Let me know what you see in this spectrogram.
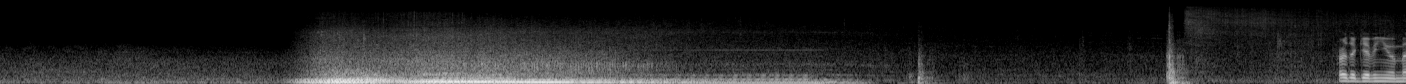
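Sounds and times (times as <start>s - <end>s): car engine running: 2.9s - 9.5s
car door opening click: 11.6s - 12.1s.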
